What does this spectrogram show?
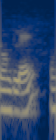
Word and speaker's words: anglaise: masculin et le féminin on ajoute un e au féminin et on prononce la dernière consonne donc il est anglais le s est une lettre muette il est anglais en anglais elle est anglaise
